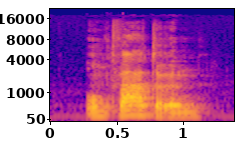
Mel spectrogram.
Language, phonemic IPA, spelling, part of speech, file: Dutch, /ˌɔntˈʋaː.tə.rə(n)/, ontwateren, verb, Nl-ontwateren.ogg
- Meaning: to drain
